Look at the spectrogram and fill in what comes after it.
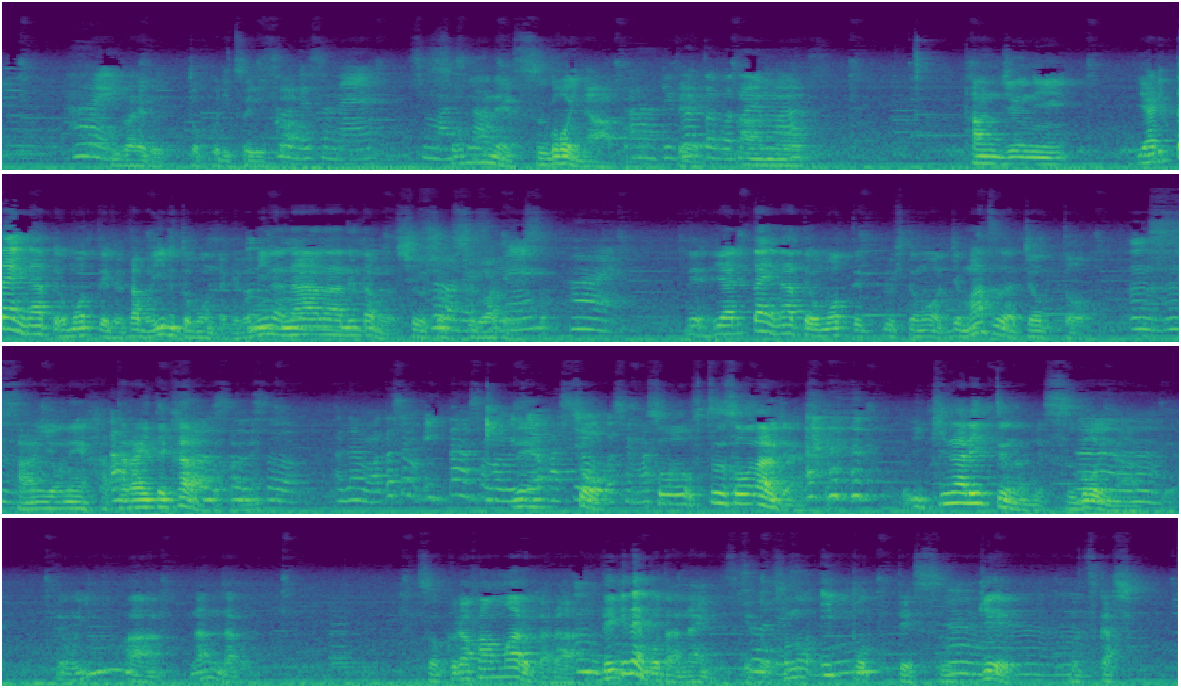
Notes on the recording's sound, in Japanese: ネオ喫茶ププさんでの収録しました。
